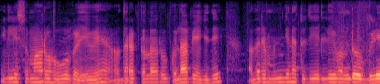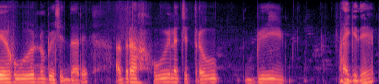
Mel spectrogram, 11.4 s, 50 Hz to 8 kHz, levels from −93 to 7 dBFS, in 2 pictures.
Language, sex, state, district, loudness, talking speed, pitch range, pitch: Kannada, male, Karnataka, Dharwad, -21 LUFS, 95 wpm, 115-130 Hz, 125 Hz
